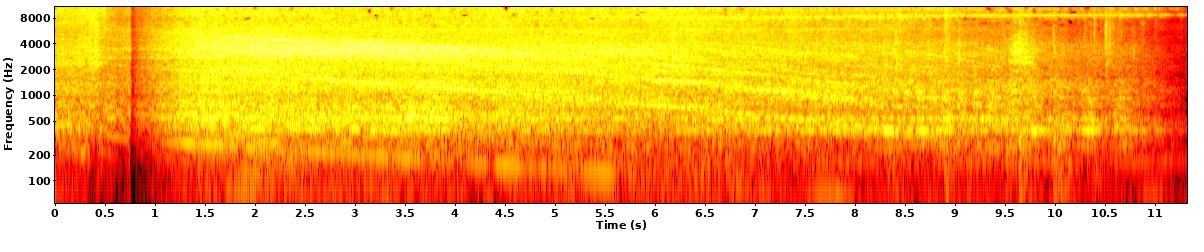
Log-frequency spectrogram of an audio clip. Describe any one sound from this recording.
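A chop saw's motor whines and slowly winds down.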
